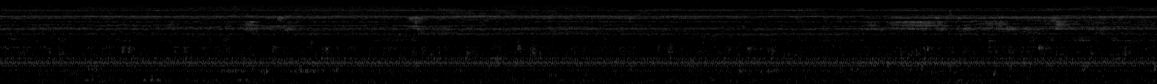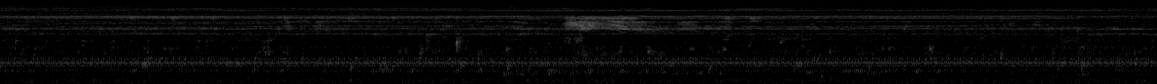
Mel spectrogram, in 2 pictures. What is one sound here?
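A nebulizer compressor hums steadily.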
